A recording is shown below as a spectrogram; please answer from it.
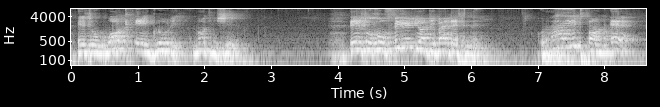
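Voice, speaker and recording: A man preaching a revival sermon with scripture readings, emphatic and repeating phrases for emphasis. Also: sits high. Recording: roomy, echoing, distant mic, faint noise.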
